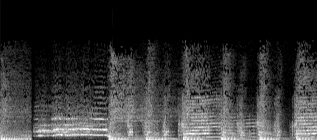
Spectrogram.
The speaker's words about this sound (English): Psycho chicken.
